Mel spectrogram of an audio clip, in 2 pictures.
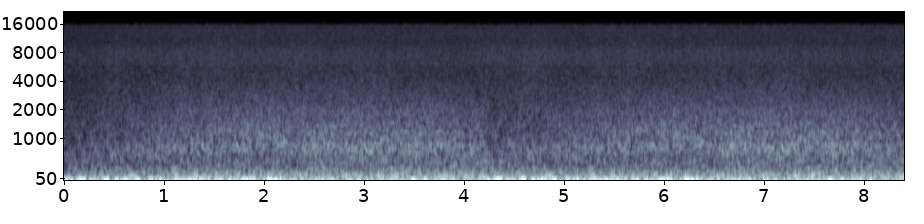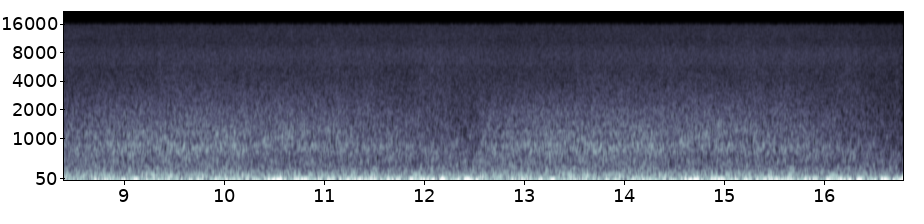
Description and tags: Winter, Windy (Looped)
A windy winter night.
ambiance, ambience, ambient, atmo, atmos, atmosphere, atmospheric, background, background-sound, cold, freeze, frost, general-noise, ice, snow, soundscape, white-noise, wind, winter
